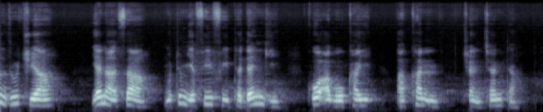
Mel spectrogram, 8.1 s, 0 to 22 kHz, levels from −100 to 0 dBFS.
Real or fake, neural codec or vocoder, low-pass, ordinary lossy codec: fake; vocoder, 44.1 kHz, 128 mel bands, Pupu-Vocoder; 19.8 kHz; none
